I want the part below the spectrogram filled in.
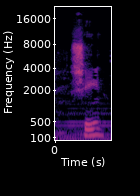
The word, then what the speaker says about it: Xi: But the fact that uh, that uh, how do you pronounce his name is Xi Xi Jinping from uh, China. – Uh, the president. Yeah. She.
